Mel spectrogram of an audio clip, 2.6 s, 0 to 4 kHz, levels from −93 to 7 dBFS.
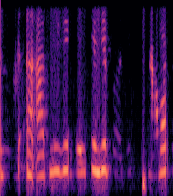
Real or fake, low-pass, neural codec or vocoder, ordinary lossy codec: real; 3.6 kHz; none; none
